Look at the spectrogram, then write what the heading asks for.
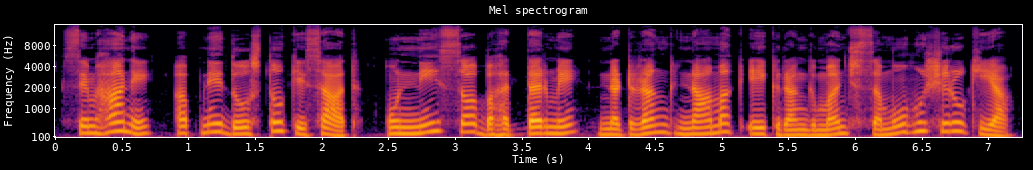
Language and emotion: Hindi, neutral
